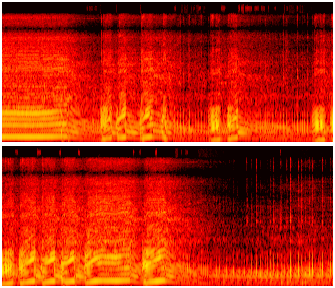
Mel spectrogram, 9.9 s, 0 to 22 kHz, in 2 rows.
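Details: Ported Husqvarna 61 chainsaw with aftermarket 268 top end and crank swap, not yet broken in, cutting firewood: it screams up clean, holds strong in the cut and drops back to a steady idle. It is healthy.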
